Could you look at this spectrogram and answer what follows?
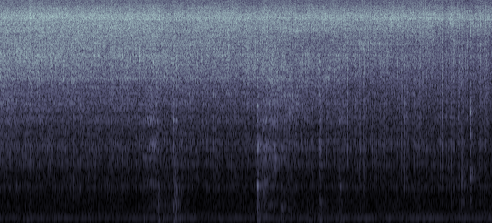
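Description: Kofta and potatoes sizzle and fry steadily in a pan, with a few soft stirring scrapes and clinks breaking through the continuous hiss; no one speaks.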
